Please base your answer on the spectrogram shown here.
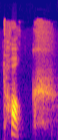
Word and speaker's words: talk: 말하다, talk. talk는요, 여러분. talk, talks. talked, talked. L 발음이 좀 안 나죠.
